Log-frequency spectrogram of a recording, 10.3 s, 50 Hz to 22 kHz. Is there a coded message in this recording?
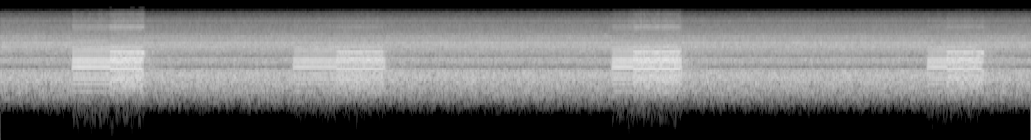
Yes: packet radio (AX.25, as in APRS), 1200 baud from 0.7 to 9.8 s, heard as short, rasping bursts, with radio hiss.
